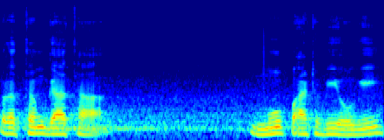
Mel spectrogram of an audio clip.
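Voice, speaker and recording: A man giving a slow, deliberate religious study lecture, repeating key points for his listeners. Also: medium pitch, steady tone, noisy background. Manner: slow, deliberate teaching with repetition. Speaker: scripture teacher.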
